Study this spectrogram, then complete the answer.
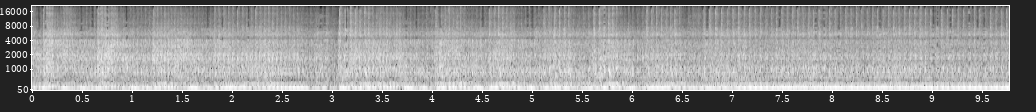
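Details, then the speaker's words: Honda CB125S idling on its old exhaust: a tinny, buzzy rattle and clunk over the thump. The baffles are loose inside the silencer, which is stuffed with glass-fibre insulation; it gets louder as it gets hotter. "Hear the baffles are loose, and when you're riding you can hear that clunking, and as it gets hotter it gets louder."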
